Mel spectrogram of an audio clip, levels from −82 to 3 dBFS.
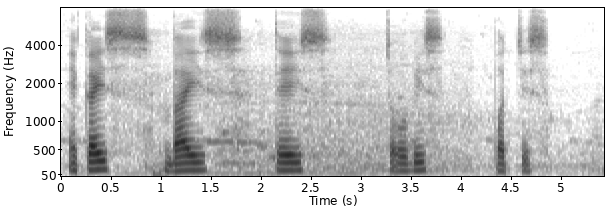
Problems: none marked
